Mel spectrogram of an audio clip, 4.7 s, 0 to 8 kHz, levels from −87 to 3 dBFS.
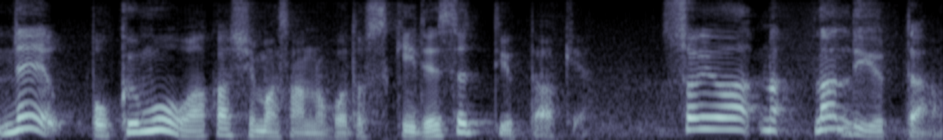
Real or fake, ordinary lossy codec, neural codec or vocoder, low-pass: fake; none; codec, 16 kHz, 1 kbps, X-Codec, HuBERT features, trained on LibriSpeech; none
